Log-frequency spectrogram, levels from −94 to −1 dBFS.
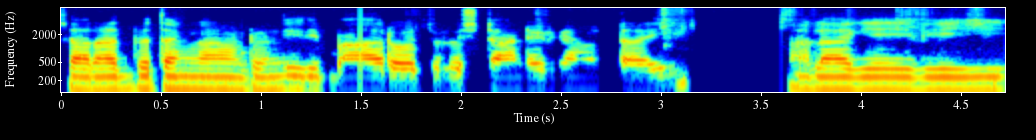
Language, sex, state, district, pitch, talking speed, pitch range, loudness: Telugu, male, Telangana, Karimnagar, 120 Hz, 150 wpm, 120-125 Hz, -26 LUFS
